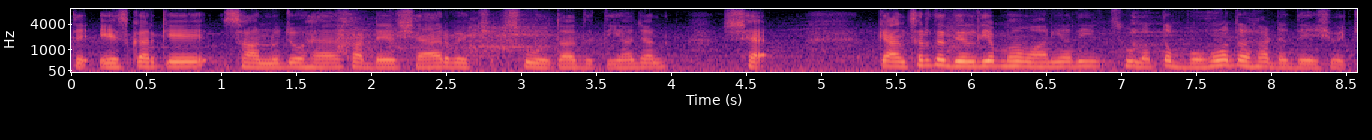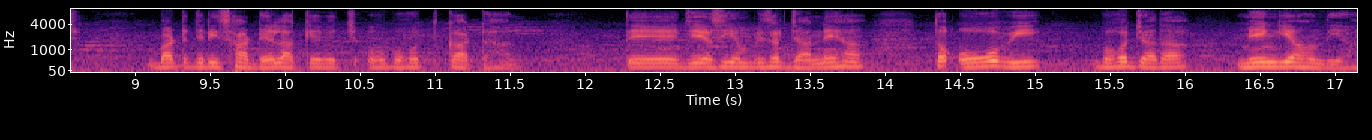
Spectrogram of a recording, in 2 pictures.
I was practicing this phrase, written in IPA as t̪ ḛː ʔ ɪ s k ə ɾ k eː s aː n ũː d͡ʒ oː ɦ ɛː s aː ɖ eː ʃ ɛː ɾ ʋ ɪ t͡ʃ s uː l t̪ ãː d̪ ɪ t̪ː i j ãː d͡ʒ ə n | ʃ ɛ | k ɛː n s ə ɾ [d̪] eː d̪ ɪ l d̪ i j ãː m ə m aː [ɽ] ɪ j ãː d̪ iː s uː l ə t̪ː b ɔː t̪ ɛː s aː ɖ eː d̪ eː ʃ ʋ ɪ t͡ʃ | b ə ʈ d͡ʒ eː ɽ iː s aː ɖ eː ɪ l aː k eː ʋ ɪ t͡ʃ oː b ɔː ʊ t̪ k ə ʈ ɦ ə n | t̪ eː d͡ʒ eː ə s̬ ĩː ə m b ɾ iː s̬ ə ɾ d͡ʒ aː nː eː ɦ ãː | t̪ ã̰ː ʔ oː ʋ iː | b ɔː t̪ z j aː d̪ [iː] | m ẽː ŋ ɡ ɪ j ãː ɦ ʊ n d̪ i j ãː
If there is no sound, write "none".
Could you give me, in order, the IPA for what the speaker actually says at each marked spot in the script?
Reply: t̪, ɾ, aː

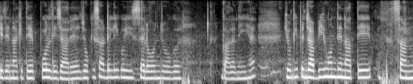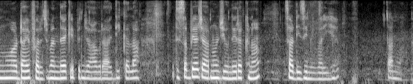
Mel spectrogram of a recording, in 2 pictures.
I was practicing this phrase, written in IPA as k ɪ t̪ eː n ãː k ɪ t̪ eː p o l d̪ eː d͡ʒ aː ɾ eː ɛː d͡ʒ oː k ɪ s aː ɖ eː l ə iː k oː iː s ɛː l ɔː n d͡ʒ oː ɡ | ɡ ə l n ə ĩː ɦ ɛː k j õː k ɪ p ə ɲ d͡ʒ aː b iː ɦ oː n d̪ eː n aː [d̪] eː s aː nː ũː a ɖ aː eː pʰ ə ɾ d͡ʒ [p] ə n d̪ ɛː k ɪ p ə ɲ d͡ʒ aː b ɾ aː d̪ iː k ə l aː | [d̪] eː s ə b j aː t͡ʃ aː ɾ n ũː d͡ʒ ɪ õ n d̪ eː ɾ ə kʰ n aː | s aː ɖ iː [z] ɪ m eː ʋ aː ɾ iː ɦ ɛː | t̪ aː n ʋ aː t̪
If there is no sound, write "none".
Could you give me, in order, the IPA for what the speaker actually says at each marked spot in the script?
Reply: t̪, b, t̪, z

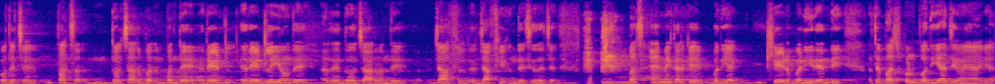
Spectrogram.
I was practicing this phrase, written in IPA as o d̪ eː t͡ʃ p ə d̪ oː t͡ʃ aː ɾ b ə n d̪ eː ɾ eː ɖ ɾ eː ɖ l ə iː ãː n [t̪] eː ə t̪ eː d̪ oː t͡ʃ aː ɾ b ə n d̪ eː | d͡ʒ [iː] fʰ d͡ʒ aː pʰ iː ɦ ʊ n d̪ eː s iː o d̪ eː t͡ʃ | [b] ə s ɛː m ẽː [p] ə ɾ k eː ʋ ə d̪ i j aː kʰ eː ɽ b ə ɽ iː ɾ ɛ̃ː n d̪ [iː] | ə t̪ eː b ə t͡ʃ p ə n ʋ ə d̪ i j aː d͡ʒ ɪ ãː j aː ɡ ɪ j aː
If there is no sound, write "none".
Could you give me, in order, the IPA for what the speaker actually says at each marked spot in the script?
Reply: d̪, aː, b, k, iː

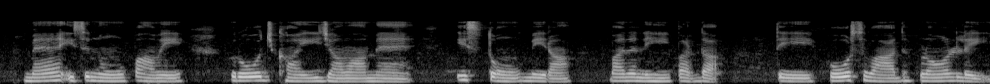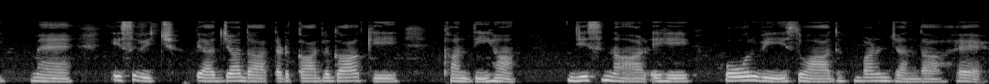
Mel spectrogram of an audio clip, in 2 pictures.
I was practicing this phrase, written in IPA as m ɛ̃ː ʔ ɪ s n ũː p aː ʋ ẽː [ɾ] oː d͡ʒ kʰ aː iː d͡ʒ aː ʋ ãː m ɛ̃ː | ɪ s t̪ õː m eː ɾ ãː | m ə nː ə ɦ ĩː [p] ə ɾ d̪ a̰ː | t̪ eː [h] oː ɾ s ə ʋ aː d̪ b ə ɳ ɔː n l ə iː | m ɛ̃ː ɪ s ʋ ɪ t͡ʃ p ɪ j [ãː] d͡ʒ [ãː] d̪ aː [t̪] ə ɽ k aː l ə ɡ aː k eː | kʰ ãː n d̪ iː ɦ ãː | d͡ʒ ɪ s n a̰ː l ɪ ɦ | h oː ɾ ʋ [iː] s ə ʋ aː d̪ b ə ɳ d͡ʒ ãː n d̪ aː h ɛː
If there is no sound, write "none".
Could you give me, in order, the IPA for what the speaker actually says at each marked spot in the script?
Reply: ɾ, p, h, aː, ãː, t̪, iː

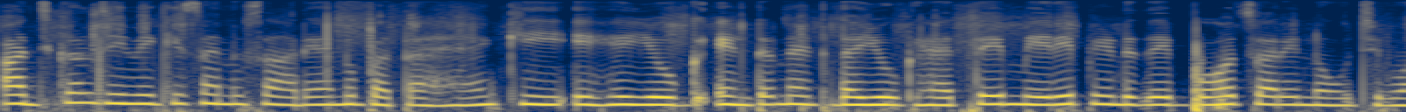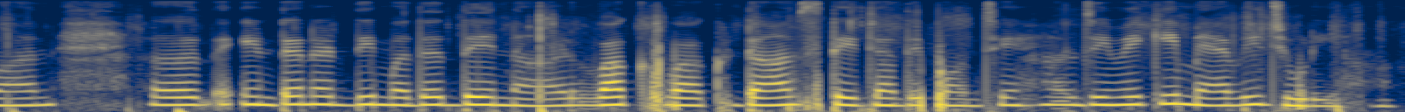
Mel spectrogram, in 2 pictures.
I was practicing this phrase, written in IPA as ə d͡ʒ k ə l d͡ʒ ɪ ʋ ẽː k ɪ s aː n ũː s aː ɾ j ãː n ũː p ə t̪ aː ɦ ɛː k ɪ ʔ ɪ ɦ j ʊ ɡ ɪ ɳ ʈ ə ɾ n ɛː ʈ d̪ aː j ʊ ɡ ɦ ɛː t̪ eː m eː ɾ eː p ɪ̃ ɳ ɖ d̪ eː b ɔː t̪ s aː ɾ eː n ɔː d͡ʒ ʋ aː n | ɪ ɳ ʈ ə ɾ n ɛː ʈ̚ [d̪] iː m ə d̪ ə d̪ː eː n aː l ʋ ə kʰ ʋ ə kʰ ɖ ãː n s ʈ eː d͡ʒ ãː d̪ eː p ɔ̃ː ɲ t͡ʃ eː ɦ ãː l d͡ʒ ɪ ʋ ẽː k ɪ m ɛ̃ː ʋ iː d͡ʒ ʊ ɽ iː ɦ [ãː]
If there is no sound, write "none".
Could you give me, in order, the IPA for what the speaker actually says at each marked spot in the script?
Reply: d̪, ãː

